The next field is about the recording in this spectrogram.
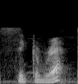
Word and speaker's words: cigarette: 比如说你要来根烟吗？Would you like a cigarette？ – 啊，大家这个单词稍微注意一下，它的发音是 cigarette。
